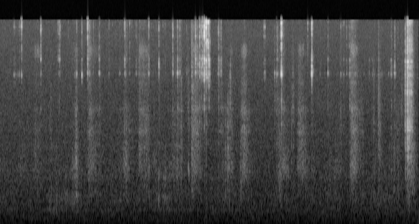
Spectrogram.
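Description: Faint, irregular small clicks and ticks of a hand tool turning out the screws that hold a cooling fan in a diode laser module, with a louder click about three seconds in and another near the end.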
